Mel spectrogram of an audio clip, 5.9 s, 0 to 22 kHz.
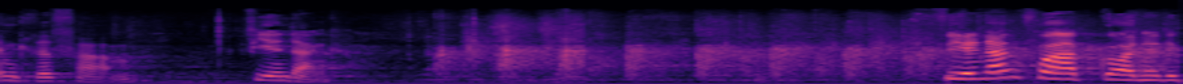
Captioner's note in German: Beifall BÜNDNIS 90/DIE GRÜNEN und vereinzelt CDU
